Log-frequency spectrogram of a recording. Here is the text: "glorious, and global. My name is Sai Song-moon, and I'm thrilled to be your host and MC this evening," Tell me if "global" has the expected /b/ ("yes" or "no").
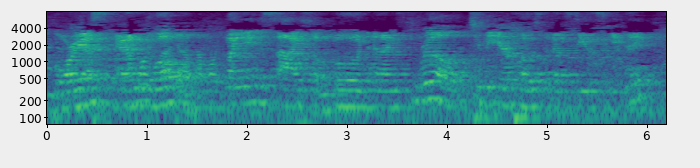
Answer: no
